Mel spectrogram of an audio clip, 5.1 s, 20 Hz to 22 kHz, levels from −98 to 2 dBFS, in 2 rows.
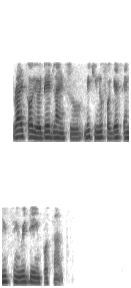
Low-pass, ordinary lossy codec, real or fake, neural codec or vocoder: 3.6 kHz; none; real; none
